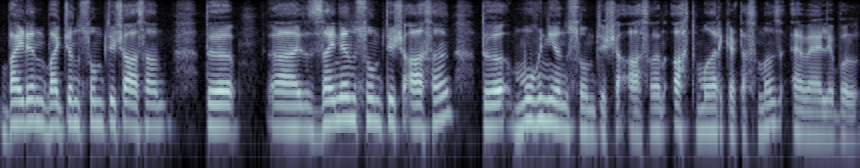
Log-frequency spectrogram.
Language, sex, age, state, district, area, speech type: Kashmiri, male, 45-60, Jammu and Kashmir, Ganderbal, rural, spontaneous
